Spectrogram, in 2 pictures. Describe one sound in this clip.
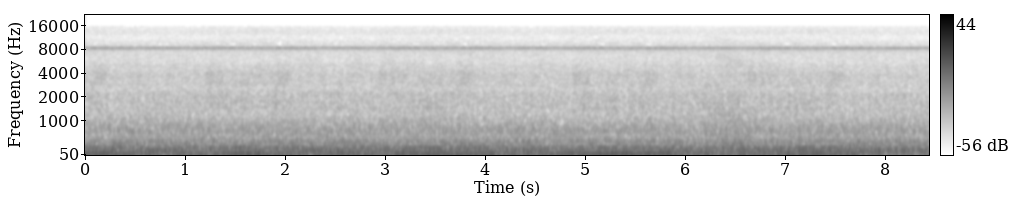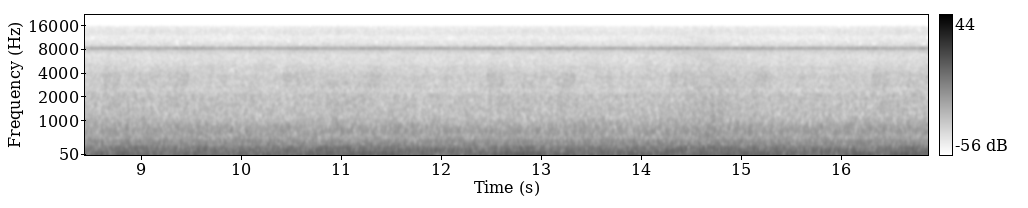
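A diesel semi truck engine drones while cruising.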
